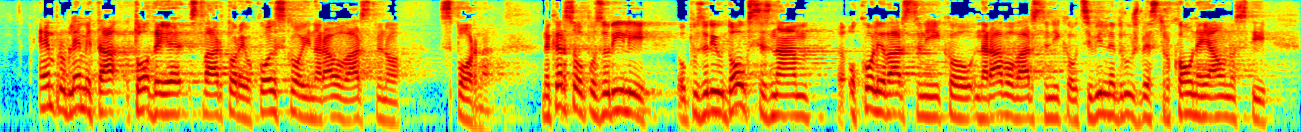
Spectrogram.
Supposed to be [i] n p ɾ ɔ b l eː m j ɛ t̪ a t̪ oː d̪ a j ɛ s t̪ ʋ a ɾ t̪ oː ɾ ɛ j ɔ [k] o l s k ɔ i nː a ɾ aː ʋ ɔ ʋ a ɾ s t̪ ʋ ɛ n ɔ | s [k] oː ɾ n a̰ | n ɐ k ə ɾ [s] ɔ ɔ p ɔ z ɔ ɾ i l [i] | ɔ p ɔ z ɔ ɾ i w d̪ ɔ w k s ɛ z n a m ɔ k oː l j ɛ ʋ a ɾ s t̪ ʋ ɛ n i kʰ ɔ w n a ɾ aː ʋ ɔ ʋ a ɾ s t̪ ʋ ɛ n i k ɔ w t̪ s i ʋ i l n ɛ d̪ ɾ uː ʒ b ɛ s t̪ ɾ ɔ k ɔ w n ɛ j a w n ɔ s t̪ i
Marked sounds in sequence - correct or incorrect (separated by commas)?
incorrect, correct, incorrect, correct, correct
